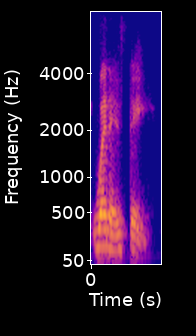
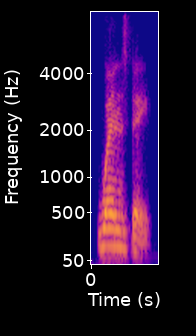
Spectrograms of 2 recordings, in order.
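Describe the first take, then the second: First: The word has three syllables. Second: The word has two syllables. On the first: The speaker calls it wrong. "don't say Wednesday" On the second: The speaker calls it right. "This word has just two syllables"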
